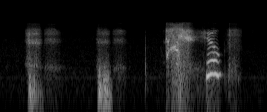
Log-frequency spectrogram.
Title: Sneezing Fit.. too sneezy D:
